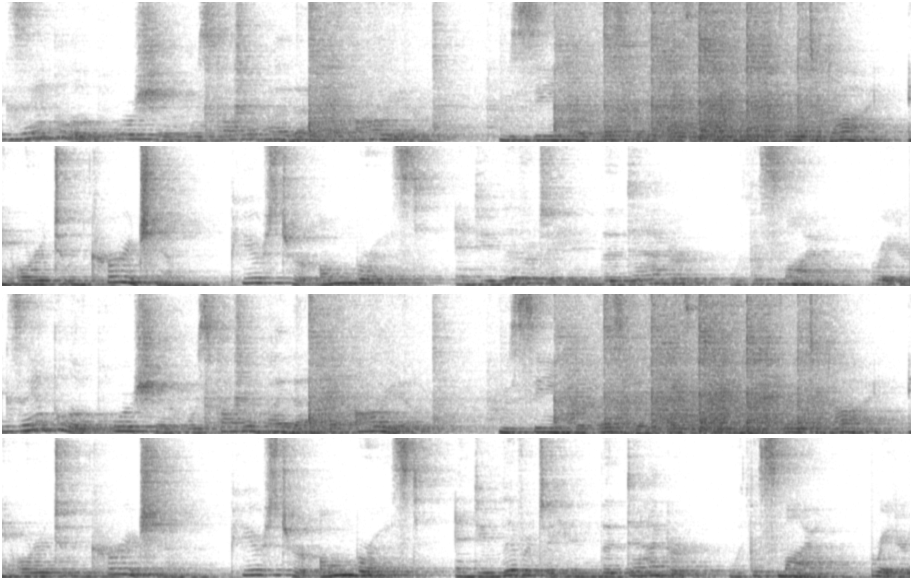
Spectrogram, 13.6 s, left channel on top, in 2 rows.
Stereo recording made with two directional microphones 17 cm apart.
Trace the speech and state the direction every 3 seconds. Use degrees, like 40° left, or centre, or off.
40° right, 20° right, 20° left, 40° right, 50° right.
